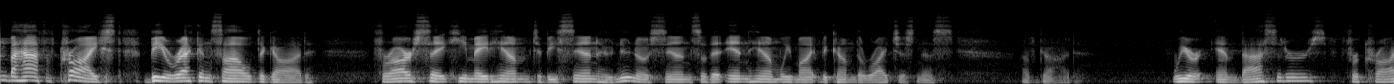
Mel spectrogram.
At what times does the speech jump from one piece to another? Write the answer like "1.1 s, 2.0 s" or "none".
none

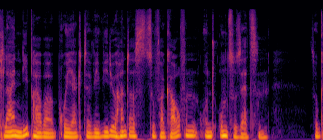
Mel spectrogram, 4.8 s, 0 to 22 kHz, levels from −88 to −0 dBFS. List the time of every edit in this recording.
none

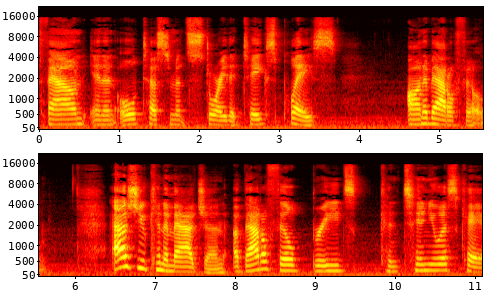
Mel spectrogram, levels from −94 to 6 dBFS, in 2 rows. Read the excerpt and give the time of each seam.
4.5 s

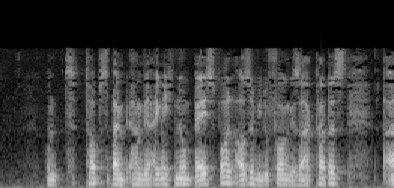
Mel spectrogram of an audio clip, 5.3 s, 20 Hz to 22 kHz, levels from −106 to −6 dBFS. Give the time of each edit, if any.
1.4 s

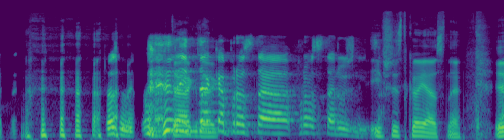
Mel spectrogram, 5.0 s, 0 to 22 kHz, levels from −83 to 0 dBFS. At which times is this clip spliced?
none

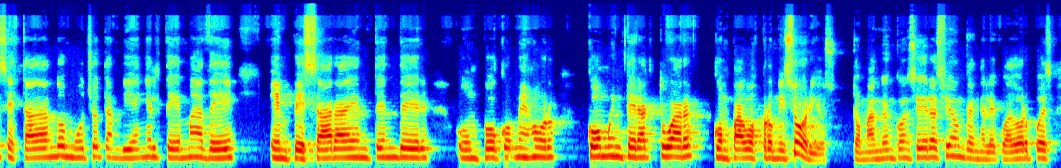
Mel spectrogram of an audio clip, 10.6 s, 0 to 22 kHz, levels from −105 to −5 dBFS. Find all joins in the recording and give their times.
7.1 s

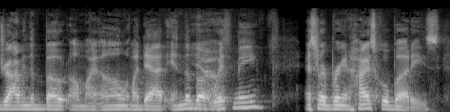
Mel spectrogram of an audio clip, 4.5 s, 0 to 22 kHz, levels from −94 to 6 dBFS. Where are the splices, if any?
1.3 s

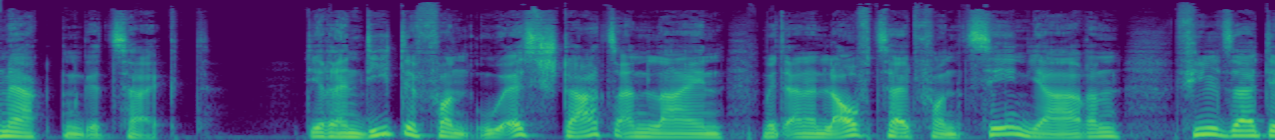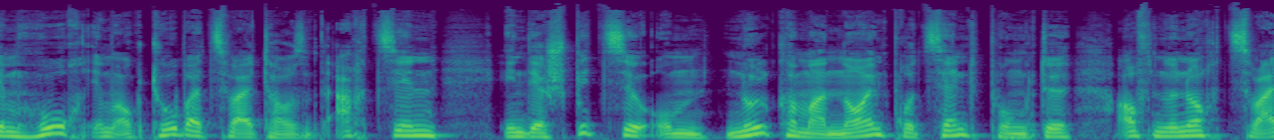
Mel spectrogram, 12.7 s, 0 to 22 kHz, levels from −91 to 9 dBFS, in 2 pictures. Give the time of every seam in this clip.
none

